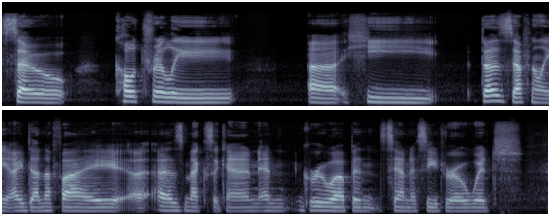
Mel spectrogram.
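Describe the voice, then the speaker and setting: In an American accent, a woman speaks at a very slow pace with a very deep, low pitch and fairly even intonation. The recording is very clean, with a silent background. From US (born Savannah, Georgia; Korean-German). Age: 40s. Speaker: author. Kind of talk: casual interview chat.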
